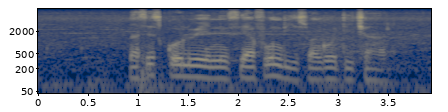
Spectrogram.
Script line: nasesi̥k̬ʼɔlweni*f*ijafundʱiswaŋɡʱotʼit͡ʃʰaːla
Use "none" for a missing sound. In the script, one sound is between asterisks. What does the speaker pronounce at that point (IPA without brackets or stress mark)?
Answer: s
